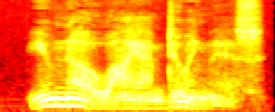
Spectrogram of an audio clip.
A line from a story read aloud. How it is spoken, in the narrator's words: he said calmly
